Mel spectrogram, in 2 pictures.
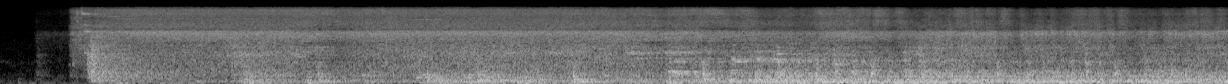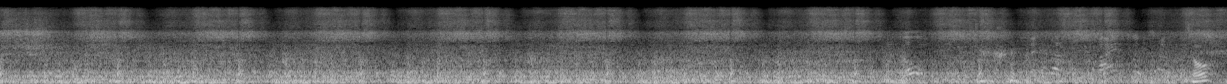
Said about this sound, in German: Das Besondere hier war, ja. dass äh, während der Motor hier langsam läuft, war eine Wartungsklappe auf.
